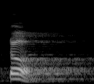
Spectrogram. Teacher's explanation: जैसे आपने बोला ट, जब आप टा बोलते हैं तो आपकी जीभ, आपकी जिह्वा तालव्य को स्पर्श करते हुए थोड़ी सी मुड़ती है।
